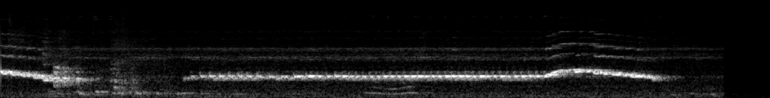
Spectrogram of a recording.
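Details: Eastern Screech-Owl, a species favouring urban neighbourhoods, in New Jersey: a horse-like whinny, a brief falling whistle then a long, even, rapidly trembling trill lifting and dropping at the end.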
